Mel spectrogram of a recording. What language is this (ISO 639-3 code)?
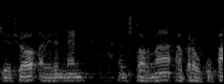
cat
